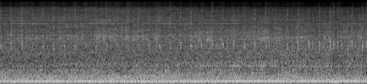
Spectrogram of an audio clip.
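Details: V8-swapped Ford Capri at idle with a big exhaust leak at the back and side of the 'pump' (as stated). A sharp hissy puffing rides on every firing pulse. Smaller leaks are also known; a new exhaust is to be built.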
